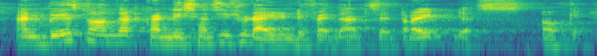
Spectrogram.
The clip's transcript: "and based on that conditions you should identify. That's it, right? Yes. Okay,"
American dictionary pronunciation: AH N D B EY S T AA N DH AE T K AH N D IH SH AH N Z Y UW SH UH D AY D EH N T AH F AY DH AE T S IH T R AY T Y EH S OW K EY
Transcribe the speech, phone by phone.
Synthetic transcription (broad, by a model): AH N D B EY S T AA N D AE T K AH N D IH SH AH N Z Y UW SH UH D AY D EH N T AH F AY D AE T S IH T R AY T Y EH S OW K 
